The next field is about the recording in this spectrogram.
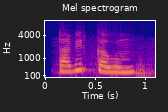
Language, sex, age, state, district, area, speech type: Tamil, female, 30-45, Tamil Nadu, Ariyalur, rural, read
